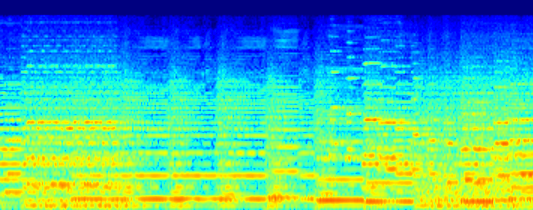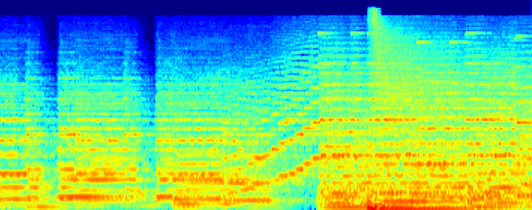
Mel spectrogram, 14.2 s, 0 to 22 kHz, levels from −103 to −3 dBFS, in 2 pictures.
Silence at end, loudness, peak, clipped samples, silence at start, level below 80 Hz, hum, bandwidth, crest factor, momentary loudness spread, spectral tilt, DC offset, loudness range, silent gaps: 0 s; -24 LUFS; -6 dBFS; under 0.1%; 0 s; -30 dBFS; none; 16 kHz; 18 dB; 11 LU; -5 dB/octave; under 0.1%; 8 LU; none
